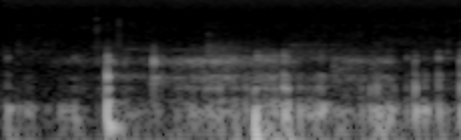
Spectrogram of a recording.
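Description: Handling noise of a table microphone on its stand being lifted and passed along a table: a sharp knock about half a second in, then several low thumps and rumbles.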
